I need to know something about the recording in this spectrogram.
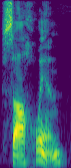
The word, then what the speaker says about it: Samhain: The Encyclopedia Britannica reveals, quote, Samhain, originally pronounced Samhain, Celtic for end of summer, one of the most important and sinister calendar festivals of the Celtic year.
